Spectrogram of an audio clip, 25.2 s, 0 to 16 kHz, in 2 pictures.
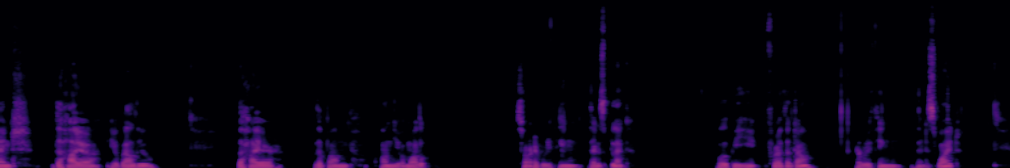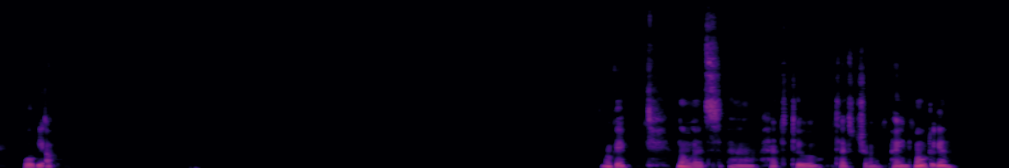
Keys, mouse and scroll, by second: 4.6-7.9 drag, 9.5-11.9 drag, 13.5-17.7 drag, 19.9-21.3 scroll down 1, 21.3-22.3 scroll down 1, 22.3-22.9 scroll down 1, 22.9 click, 23.7 shift+middle click, 23.7-24.3 drag, 24.3 shift+middle click, 24.3 drag, 24.6 shift+middle click, 24.7-25.1 drag, 25.1 shift+middle click, 25.1 drag.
